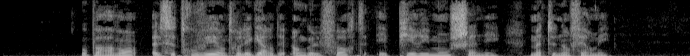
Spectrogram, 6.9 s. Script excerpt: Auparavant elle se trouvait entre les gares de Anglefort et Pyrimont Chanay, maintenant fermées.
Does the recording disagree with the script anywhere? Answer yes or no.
no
